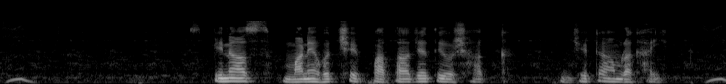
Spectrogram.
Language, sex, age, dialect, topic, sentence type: Bengali, male, 46-50, Northern/Varendri, agriculture, statement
